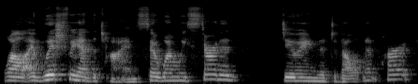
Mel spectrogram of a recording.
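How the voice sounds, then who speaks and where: A woman's voice: lowish voice, animated, moderate pace, fairly bright tone, low-quality recording. A woman speaking as a business founder in an interview, telling her story in a conversational way with rhetorical questions.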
